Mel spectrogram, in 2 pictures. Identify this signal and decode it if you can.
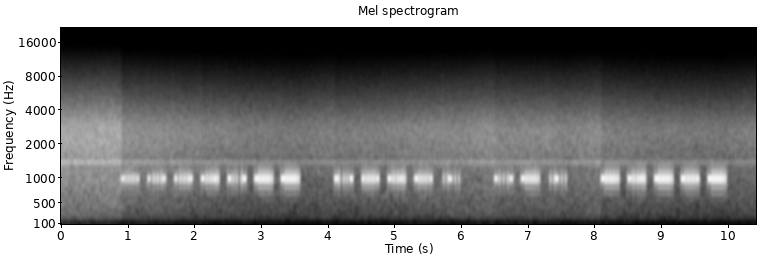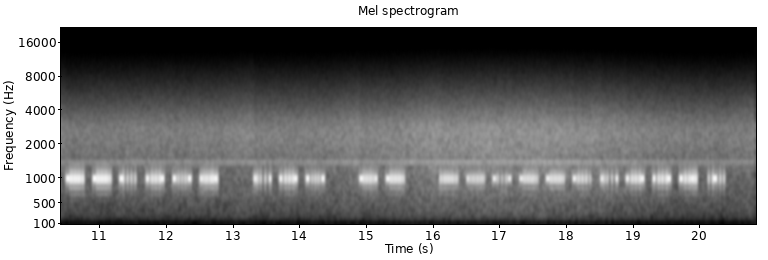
Hellschreiber (Feld-Hell, 122.5 baud), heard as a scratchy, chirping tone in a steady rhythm, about 980 Hz, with radio static and a steady whistle near 1370 Hz. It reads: DAARMEE WORDT HET BREDE BELANG VAN DE SCHEEPVAART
